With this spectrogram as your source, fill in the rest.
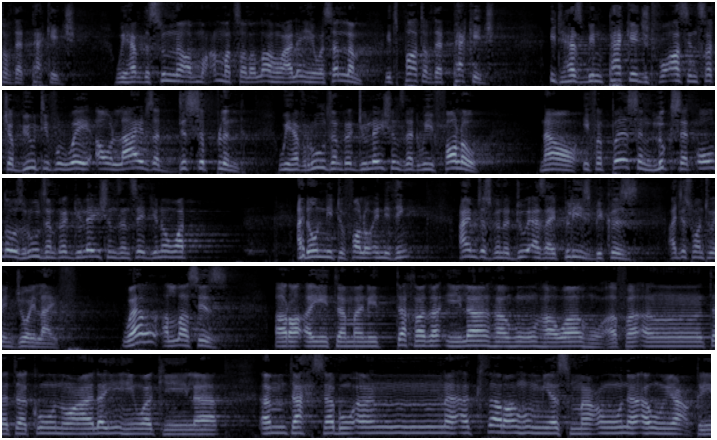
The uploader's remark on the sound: Taraweeh Lecture at Masjidul Quds, Gatesville, Cape Town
